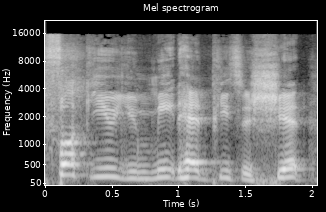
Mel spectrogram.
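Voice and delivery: high, slow retold cursing; angry insult. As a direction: re-enact spitting an insult, drawn out. Re-enacting insult to the Marine.

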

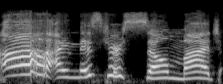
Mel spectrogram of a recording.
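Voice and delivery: high, loud, slow gushing wail; overjoyed at a character's return; excited squeal. Real, not acted. Cohost gushing over the mannequin's return, thrilled. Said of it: "I was so excited".

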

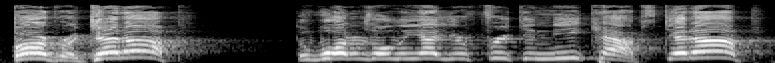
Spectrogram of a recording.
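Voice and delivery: high-pitched shouting at Barbara to stand up; exasperated yell. Retold or imitated. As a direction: yell up at her, fed up that she won't just stand. Yelling at Barbara in water.

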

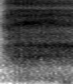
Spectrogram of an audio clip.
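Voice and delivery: long, airy sigh; exasperated sigh. Real, not acted. Host despairs at friend's spoilers, exasperated sigh. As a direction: let out a weary breath.

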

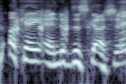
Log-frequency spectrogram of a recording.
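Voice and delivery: laughing through the words. Real, not acted. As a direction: say it while laughing. Laughing while cutting off topic.

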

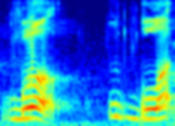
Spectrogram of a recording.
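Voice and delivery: exaggerated imitated gulps; mock someone's noisy swallowing; cartoonish gulp noises; Goofy-like gulping. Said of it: "he sounds like Goofy".

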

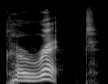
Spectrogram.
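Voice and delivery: loud tree voice declaring "Correct"; booming oak tree. A narrator's reading. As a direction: announce it like a great old tree.

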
